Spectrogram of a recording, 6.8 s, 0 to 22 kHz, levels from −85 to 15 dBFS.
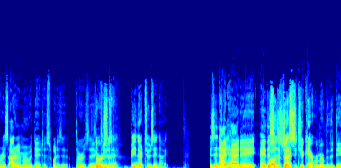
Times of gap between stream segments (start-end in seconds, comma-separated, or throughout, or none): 3.42-3.44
